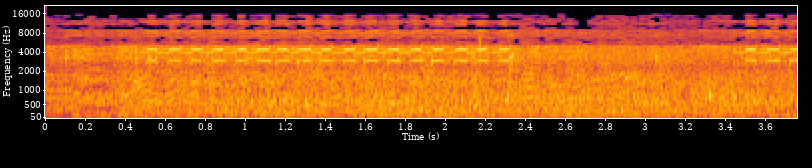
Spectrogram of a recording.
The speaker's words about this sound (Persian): بهتره موبایلتو جواب بدی. مثل این که رئیسته.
